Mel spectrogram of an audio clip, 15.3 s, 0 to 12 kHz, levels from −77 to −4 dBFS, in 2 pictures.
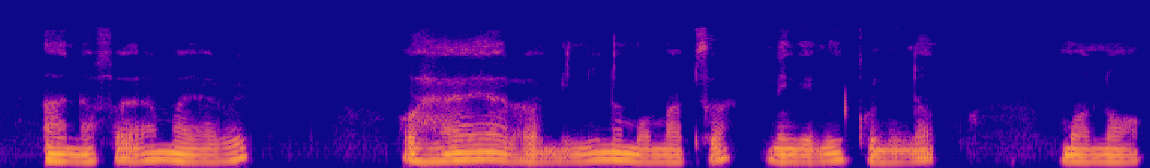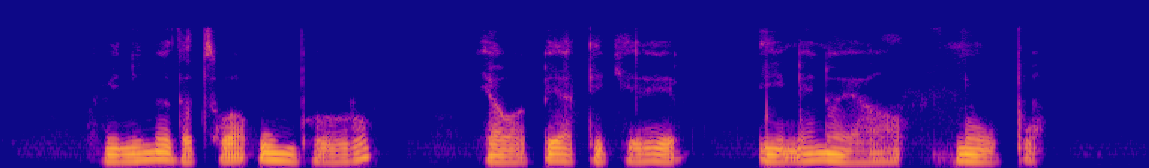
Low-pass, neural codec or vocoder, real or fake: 7.2 kHz; codec, 16 kHz, 6 kbps, DAC; fake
